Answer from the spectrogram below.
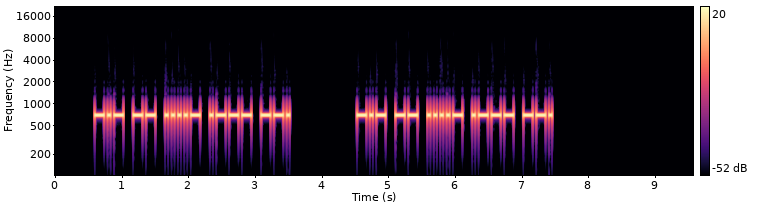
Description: Morse code, heard as a keyed tone, about 25 wpm, 700 Hz. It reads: KM4JG KM4JG
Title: USA Call Signs - 5 Characters - Repeated 2x - 25wpm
